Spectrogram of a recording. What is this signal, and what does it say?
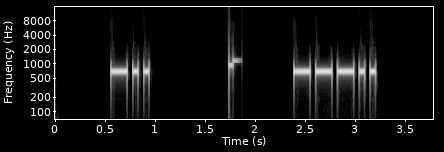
Morse code, heard as a keyed tone, about 22 wpm, 700 Hz. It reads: D 8
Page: This rapid-fire timing is geared to push your ICR (Instant Character Recognition) skills.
